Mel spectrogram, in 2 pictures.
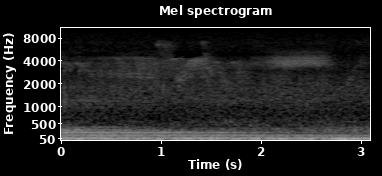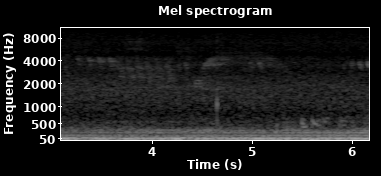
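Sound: birds chirping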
